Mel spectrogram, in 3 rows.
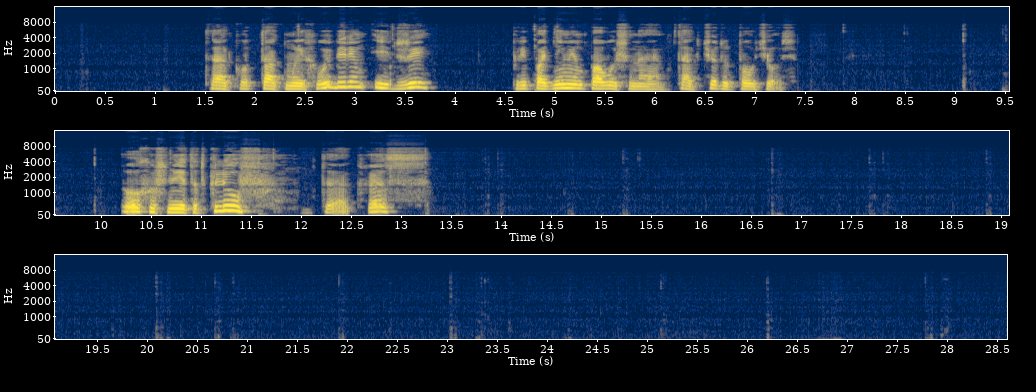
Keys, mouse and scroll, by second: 2.1 click, 3.5-4.9 drag, 5.3-9.3 middle drag, 9.7 middle click, 10.7 click, 11.8-13.6 drag, 14.0 click, 15.3-17.0 drag, 19.1-20.3 drag, 21.0 click, 22.1-23.2 drag, 23.6-25.4 middle drag, 26.4-27.9 drag.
